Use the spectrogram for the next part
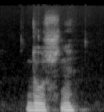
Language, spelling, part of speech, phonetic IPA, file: Polish, duszny, adjective, [ˈduʃnɨ], LL-Q809 (pol)-duszny.wav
